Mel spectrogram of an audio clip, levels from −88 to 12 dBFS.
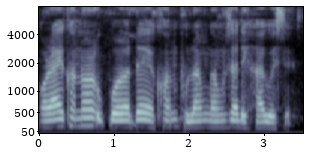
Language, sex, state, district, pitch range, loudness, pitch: Assamese, male, Assam, Sonitpur, 150-170 Hz, -17 LUFS, 160 Hz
